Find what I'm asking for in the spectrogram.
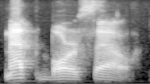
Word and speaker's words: Barzal: Och då var det ju en av våra följare på Twitter som sa att förstod inte varför vi uttalade Matt Barzal. Men då skrev du att ja, men det är så han uttalat sitt namn själv. Och så gick jag in på Elite Prospects där och pronunciation och spelade in en snutt Matt Barzal. Yep. Och så skickade jag till honom. Och då fick jag ju, oj då, det är så du uttalar.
